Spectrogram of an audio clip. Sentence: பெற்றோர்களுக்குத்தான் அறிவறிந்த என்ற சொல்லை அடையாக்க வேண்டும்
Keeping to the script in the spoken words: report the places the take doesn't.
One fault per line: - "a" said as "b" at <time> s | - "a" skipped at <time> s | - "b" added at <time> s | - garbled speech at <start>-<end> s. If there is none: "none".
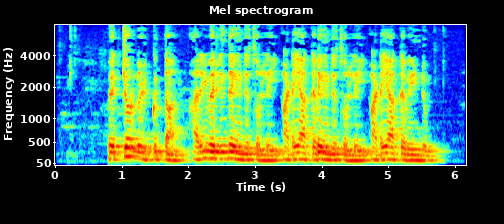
- "என்ற சொல்லை அடையாக்க" added at 4.0 s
